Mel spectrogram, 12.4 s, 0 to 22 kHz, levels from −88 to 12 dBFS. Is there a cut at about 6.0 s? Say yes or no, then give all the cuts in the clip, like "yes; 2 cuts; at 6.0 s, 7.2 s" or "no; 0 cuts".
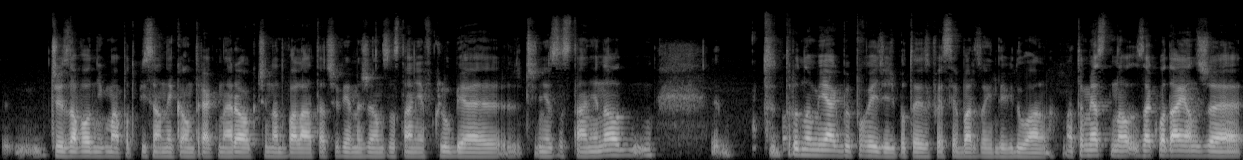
no; 1 cut; at 7.8 s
